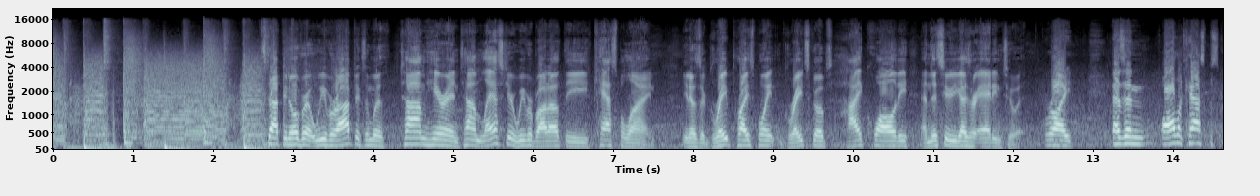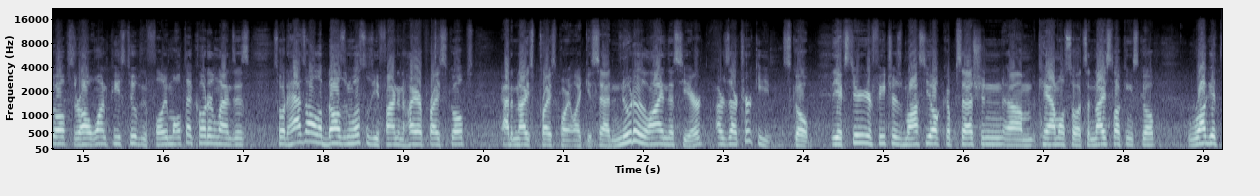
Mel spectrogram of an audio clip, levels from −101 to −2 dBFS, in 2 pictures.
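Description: A tick at 2.99 s: a block of digital silence under a millisecond long, where the output buffer likely went unfilled and the sound dropped abruptly to zero.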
